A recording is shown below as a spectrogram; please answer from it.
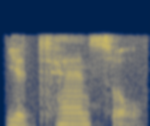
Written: utensil

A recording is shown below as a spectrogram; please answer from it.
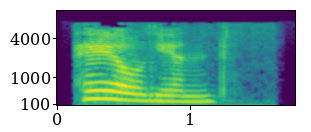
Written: heliand

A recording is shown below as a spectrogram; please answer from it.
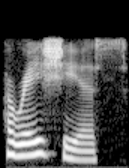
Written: Horatius

